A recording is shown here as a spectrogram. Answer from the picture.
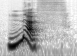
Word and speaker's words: neuf: Pronounce the final F. And I'm going to show you the words. Neuf.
